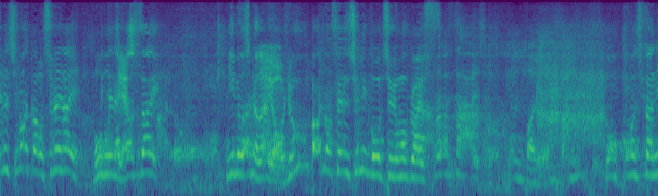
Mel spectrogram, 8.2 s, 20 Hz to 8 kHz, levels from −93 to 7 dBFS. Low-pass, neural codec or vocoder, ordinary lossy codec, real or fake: none; codec, 16 kHz, 0.8 kbps, ZipCodec; none; fake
